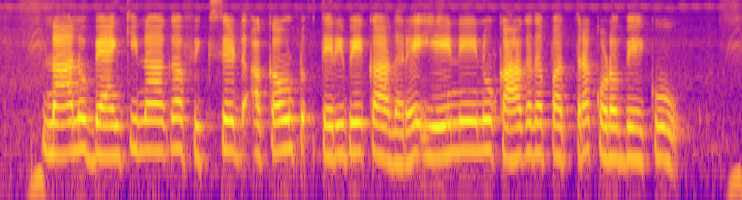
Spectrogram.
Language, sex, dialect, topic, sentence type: Kannada, female, Central, banking, question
